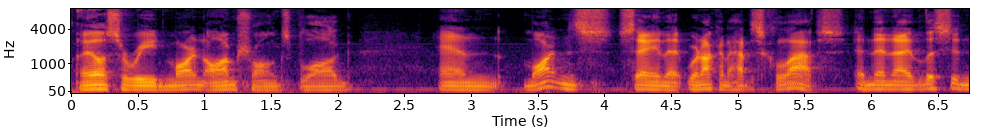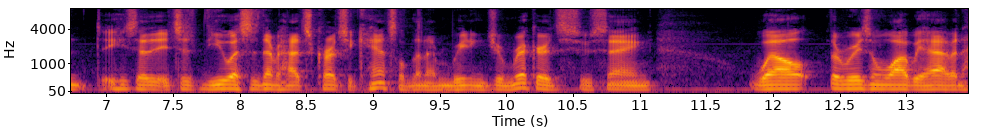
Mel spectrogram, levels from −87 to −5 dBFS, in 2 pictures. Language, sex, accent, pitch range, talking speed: English, male, American, 90-105 Hz, 205 wpm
